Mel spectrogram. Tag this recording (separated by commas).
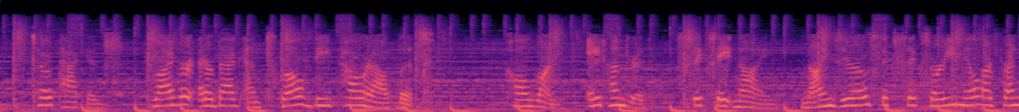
Music, Speech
